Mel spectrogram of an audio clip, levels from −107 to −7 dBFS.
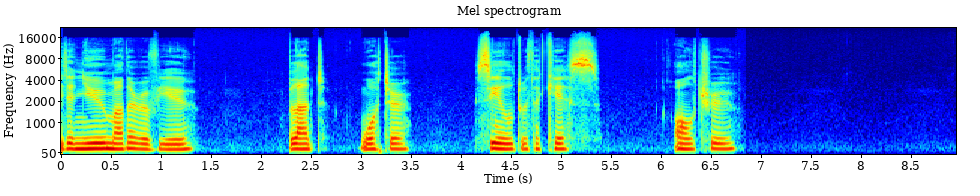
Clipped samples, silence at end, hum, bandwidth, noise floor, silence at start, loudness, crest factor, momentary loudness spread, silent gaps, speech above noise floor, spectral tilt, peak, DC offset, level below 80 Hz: under 0.1%; 2.2 s; none; 15 kHz; -77 dBFS; 0 s; -20 LUFS; 20 dB; 14 LU; none; 58 dB; -5.5 dB/octave; -2 dBFS; under 0.1%; -66 dBFS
